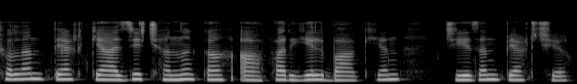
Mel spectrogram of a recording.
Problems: background sounds at intervals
